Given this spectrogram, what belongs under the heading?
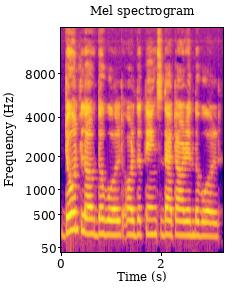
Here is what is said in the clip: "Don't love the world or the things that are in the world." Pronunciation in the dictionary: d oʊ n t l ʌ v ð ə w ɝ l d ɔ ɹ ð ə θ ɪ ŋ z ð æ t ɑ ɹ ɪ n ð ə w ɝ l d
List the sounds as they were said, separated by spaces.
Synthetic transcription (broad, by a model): d oʊ n t l ʌ v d ə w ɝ l d ɔ ɹ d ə t ɪ ŋ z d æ t ɑ ɹ ɪ n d ə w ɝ l d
